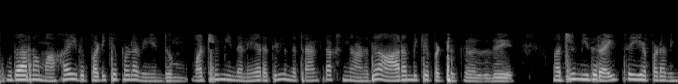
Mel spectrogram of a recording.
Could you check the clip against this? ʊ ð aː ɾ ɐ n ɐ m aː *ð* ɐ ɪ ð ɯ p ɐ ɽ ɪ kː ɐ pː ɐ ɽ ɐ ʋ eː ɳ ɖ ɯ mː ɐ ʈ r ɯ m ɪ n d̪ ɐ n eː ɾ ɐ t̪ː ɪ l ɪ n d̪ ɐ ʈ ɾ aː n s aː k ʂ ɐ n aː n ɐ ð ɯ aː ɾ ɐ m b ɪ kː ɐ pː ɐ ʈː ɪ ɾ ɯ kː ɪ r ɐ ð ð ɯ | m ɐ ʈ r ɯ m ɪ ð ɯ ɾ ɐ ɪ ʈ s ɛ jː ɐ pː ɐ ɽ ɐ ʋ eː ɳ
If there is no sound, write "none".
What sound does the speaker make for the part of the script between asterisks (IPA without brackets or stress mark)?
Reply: ɣ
